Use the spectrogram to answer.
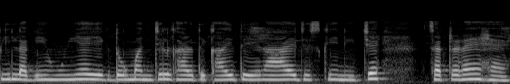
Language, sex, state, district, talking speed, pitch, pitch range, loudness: Hindi, female, Bihar, Darbhanga, 175 wpm, 220 Hz, 215-230 Hz, -22 LUFS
